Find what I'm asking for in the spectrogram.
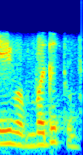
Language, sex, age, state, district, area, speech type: Sanskrit, female, 18-30, Maharashtra, Chandrapur, rural, conversation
